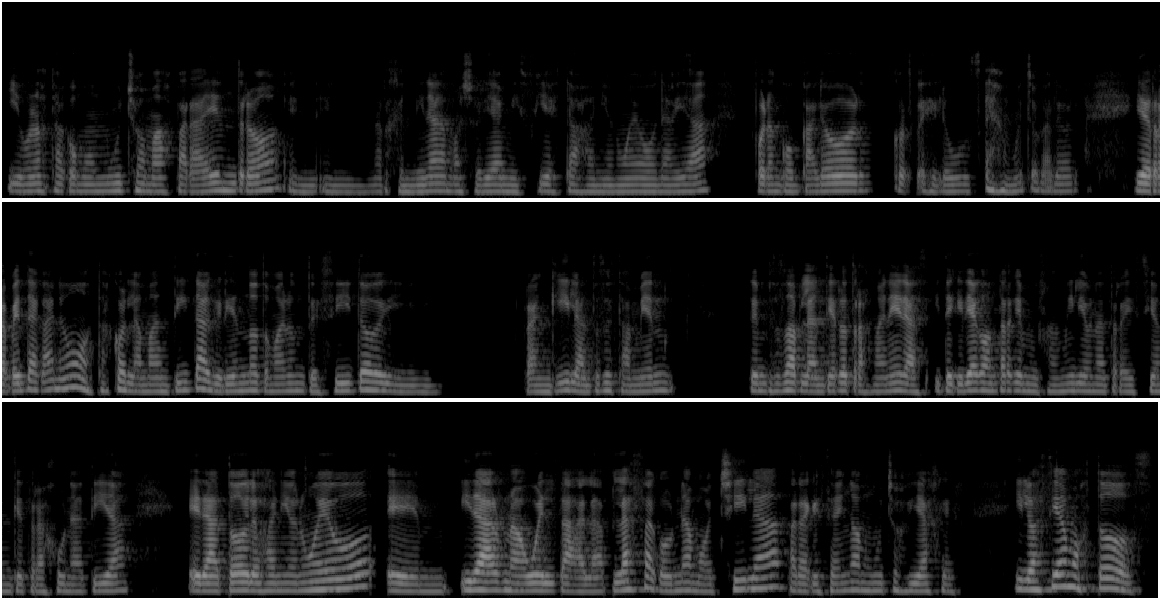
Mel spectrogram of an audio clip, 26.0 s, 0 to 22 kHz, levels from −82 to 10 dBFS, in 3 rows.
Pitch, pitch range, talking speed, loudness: 155 Hz, 145-165 Hz, 210 wpm, -41 LUFS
